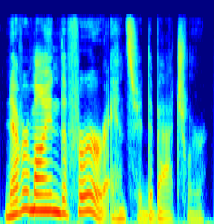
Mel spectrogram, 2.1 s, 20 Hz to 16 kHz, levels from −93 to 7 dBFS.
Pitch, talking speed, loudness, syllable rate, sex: 180 Hz, 195 wpm, -15 LUFS, 5.9 syllables/s, female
